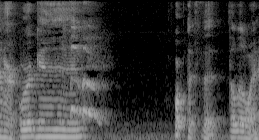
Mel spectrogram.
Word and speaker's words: Oregon: And for those of you that don't live on the West Coast or even the Midwest, Oregon is pronounced Oregon, not Oregon or Oregon.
